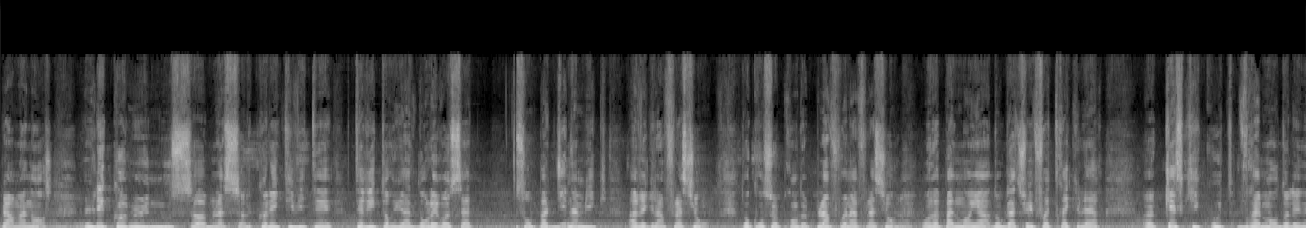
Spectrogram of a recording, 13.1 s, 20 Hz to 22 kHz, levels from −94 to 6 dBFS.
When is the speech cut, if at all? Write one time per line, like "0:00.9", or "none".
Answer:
0:05.2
